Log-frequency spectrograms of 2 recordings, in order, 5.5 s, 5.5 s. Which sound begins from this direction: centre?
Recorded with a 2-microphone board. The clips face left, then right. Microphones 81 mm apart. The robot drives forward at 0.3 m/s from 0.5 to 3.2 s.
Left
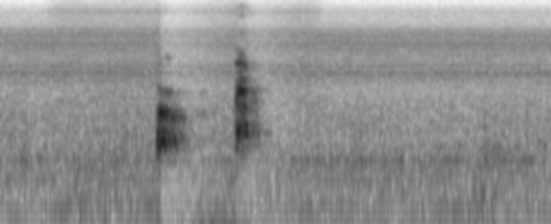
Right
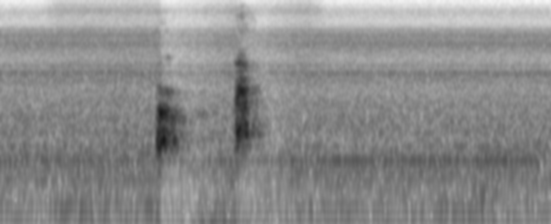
A dog barking, at 1.6 s.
